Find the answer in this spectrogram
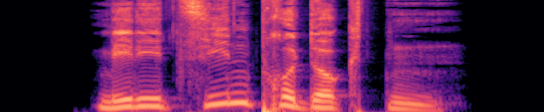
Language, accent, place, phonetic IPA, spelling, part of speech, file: German, Germany, Berlin, [mediˈt͡siːnpʁoˌdʊktn̩], Medizinprodukten, noun, De-Medizinprodukten.ogg
- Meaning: dative plural of Medizinprodukt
